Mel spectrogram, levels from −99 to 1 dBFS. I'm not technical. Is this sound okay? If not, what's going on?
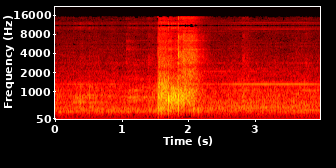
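No. Throughout the clip there is overlap-add ripple: the audio was split into short overlapping chunks and rejoined so the overlaps don't blend evenly. The loudness dips and swells about a hundred times a second, giving a rough, buzzy, robotic flutter.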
